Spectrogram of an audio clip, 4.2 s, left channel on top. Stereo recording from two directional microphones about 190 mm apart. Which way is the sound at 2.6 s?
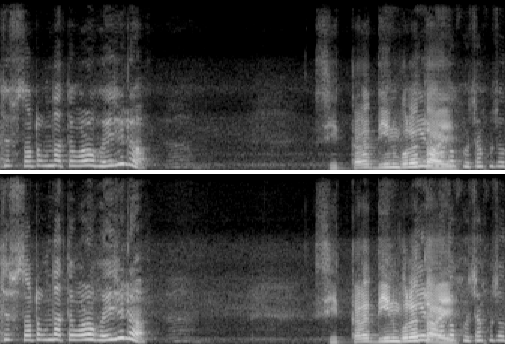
Centre (ahead or behind).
